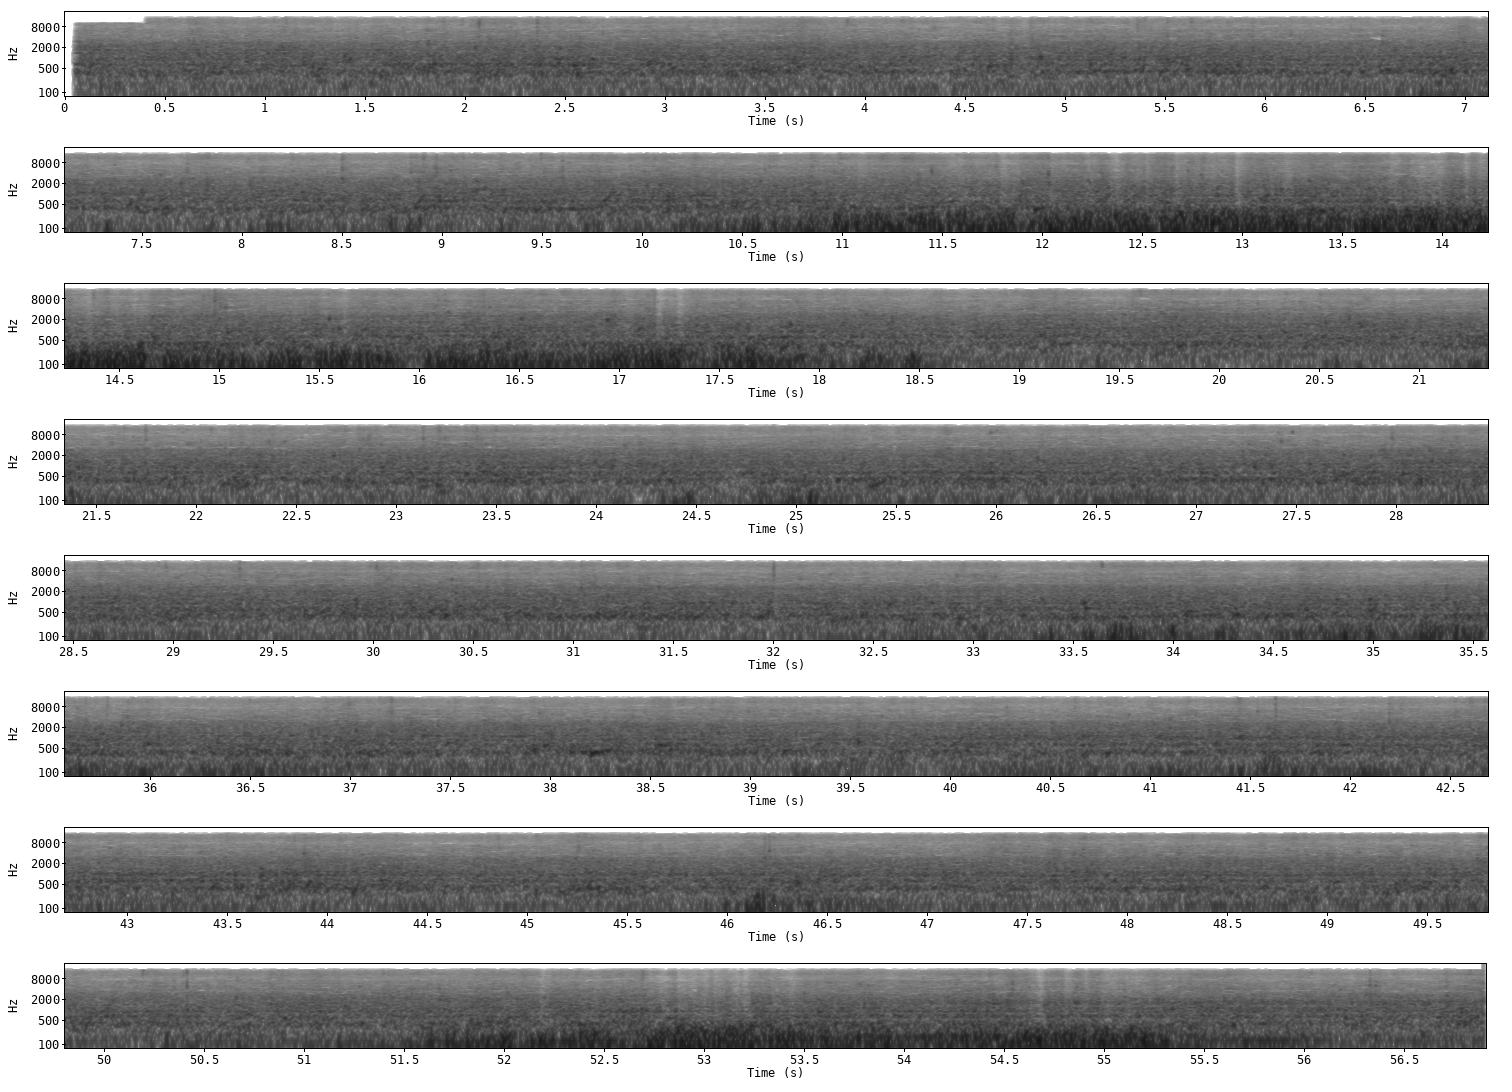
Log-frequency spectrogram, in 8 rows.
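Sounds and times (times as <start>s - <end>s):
water rushing: 0.0s - 56.9s
wind buffeting microphone: 6.8s - 18.9s, 23.7s - 27.4s, 31.8s - 38.0s, 39.0s - 47.2s, 49.0s - 56.9s.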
